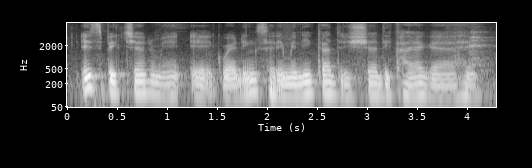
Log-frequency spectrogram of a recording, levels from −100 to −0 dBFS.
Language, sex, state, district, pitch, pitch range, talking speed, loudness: Hindi, male, Assam, Kamrup Metropolitan, 100 Hz, 95-115 Hz, 155 wpm, -17 LUFS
